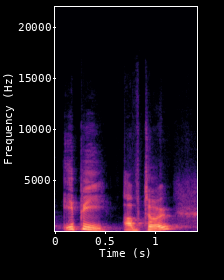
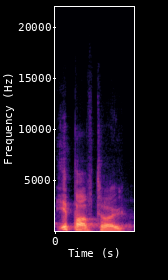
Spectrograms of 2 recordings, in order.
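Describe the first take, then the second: First: Both vowels are said, as two separate words. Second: The first word's final vowel drops, words merging. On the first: "Same with epi-avto" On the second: "again, to do the same thing"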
